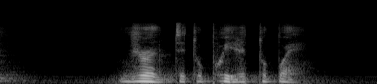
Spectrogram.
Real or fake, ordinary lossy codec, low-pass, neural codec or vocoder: fake; none; 7.2 kHz; codec, 16 kHz, about 1 kbps, DyCAST, with the encoder's durations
